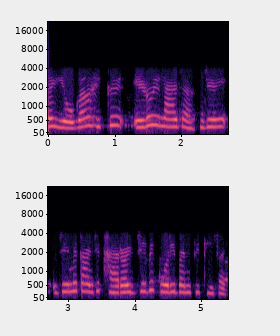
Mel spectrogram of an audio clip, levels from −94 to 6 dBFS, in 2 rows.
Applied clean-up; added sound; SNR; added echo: none; none; none; none.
